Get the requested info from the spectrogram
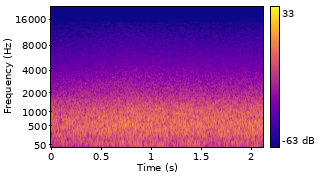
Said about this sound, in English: That wind you're hearing whipped across the summit of Mount Washington, which is the highest peak in the northeastern U.S., at 120 miles per hour. Wind chill temperatures were measured at below minus 100 degrees Fahrenheit.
